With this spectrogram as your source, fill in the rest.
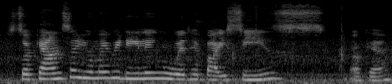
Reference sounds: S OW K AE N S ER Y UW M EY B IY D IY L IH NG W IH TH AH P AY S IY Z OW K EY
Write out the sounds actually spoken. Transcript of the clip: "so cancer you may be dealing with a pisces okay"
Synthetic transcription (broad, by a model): S OW K AE N S ER Y UW M EY B IY D IY L IH NG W IH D AH P AY S IY Z OW K EY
